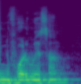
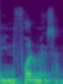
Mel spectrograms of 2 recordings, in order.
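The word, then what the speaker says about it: information: ইনফরমেশান। Normal আমরা সবাই হয়তো ঠিকঠাক উচ্চারণ করি না, এটা উচ্চারণ ইনফরমেশান না, ইনফরমেশন। এটা হস্যই হবে, ইনফরমেশন।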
